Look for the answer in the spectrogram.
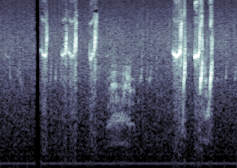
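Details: Quail call for hunting at night: a few thin high whistled notes, a soft buzzy phrase, then two quick clusters of sharp notes, with a faint steady hum.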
